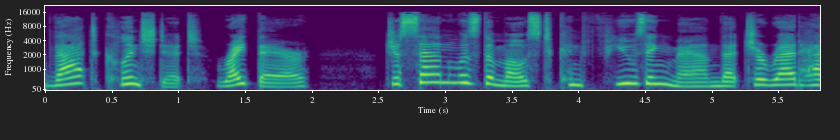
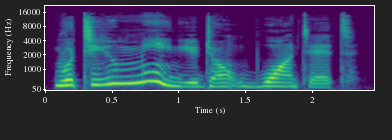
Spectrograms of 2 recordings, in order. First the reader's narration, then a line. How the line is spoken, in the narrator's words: hissing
